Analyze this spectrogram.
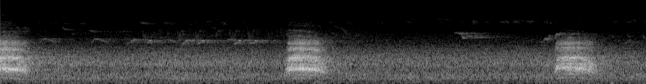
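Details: A male roe deer, alerted by a slight noise behind it, gives short, harsh barks, each a rough burst repeated about every three seconds, warning an intruder off its territory.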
